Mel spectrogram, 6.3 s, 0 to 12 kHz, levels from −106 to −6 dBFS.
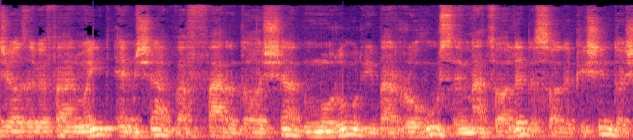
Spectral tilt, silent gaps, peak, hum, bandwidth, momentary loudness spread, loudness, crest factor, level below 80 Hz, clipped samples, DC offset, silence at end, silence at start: -5 dB/octave; none; 0 dBFS; none; 11 kHz; 9 LU; -17 LUFS; 16 dB; -52 dBFS; under 0.1%; under 0.1%; 0 s; 0 s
